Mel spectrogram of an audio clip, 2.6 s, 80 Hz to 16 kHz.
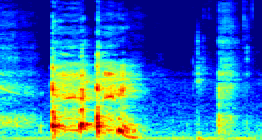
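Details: During a 17-year-old's recorded class speech before a small audience: a burst of three or four loud, harsh coughs, then a fainter cough, in a quiet room.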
